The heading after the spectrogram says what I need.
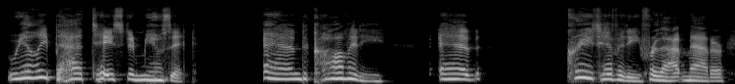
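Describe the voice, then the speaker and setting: A woman's voice: mid-range voice, a little mellow. A woman playing a self-deprecating radio host who rambles wryly through a scripted comedic confession. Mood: defensive. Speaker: fictional radio host and narrator.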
